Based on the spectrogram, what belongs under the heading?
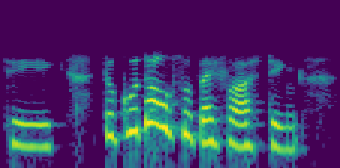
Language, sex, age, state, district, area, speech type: Kashmiri, female, 18-30, Jammu and Kashmir, Kupwara, rural, conversation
